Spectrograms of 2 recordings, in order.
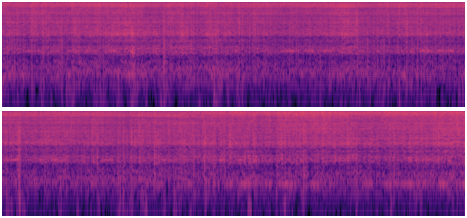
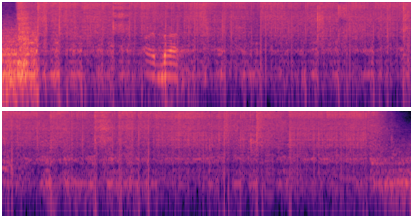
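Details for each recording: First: Beginner MIG welding on a car's tube front: even, unbroken hiss and crackle without pops or gaps, a steady MIG bead, better than the previous attempt, a little goobery at the end. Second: You're moving really fast. Yeah. You want to move it really slow. That's why it's really. Goobery.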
